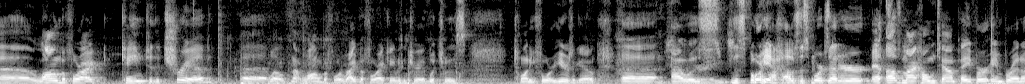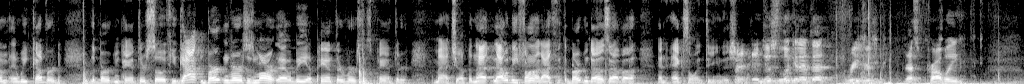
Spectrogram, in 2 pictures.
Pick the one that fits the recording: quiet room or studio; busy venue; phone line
busy venue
